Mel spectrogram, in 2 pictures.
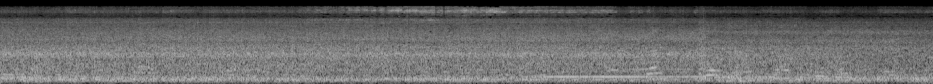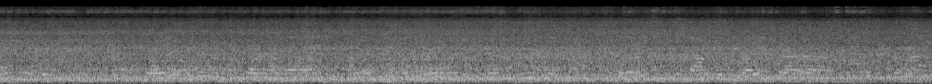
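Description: A crowd of men chat nearby.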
